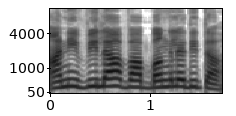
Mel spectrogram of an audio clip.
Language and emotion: Goan Konkani, neutral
